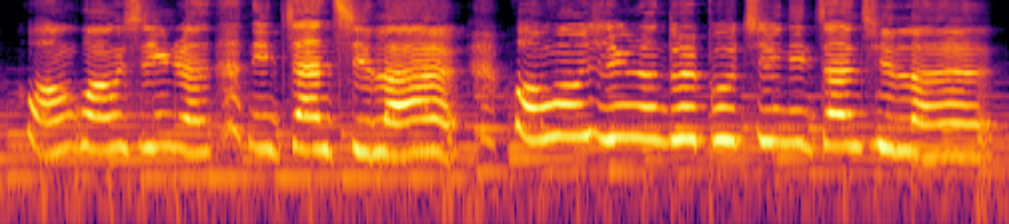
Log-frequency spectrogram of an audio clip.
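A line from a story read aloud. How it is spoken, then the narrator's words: Crowd crying and shouting. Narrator (Chinese): 大家一边哭一边喊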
